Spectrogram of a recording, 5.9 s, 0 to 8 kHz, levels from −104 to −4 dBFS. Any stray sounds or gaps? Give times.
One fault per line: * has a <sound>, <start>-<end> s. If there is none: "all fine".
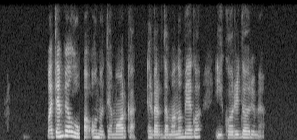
* has a dropout, 1.6-1.7 s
